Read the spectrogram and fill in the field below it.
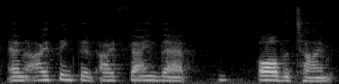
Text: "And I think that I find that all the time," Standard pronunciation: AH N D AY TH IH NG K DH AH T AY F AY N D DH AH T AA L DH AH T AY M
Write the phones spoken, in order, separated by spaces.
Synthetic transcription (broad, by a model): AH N AY TH IH NG K DH AH T AY F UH N DH AH T AA L DH AH T AY M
